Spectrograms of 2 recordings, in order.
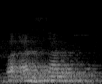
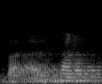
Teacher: Fa'asar. Hukumnya ro yang dibaca tafkhim, tebal karena sebelumnya diawali dengan fathah.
